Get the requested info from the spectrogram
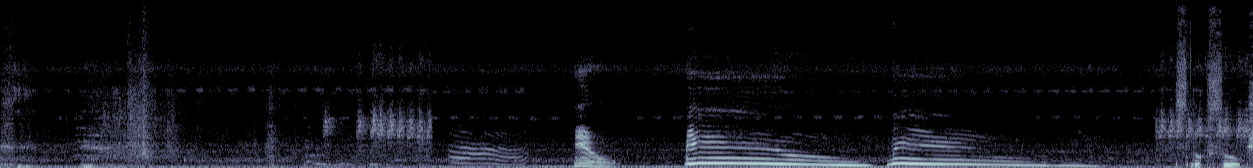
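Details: Stray cats eating a meal together by a river in cold weather; a few short mews, then two long drawn-out meows that slide downward, with a shorter call at the end, over low background rumble and a human voice.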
